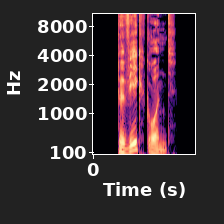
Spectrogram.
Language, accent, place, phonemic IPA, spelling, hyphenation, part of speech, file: German, Germany, Berlin, /bəˈveːkˌɡʁʊnt/, Beweggrund, Be‧weg‧grund, noun, De-Beweggrund.ogg
- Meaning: motive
